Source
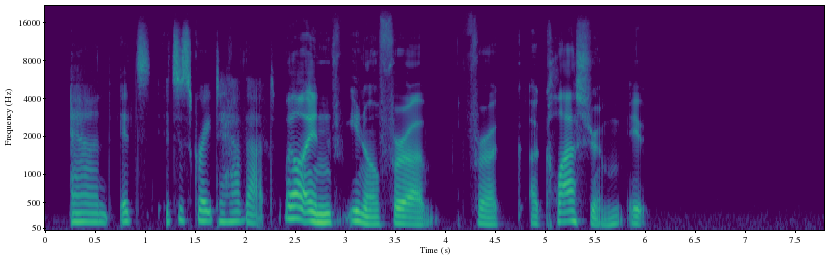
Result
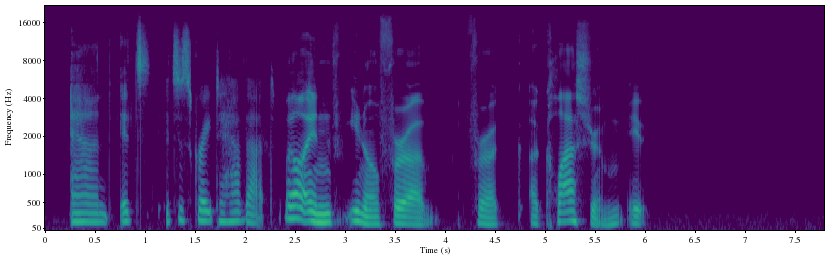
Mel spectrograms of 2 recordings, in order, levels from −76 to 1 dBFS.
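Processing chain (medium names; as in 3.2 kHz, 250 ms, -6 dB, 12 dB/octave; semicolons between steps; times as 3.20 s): treble shelf 3.8 kHz +10.5 dB, from 0.95 s -2 dB; trim -4 dB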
